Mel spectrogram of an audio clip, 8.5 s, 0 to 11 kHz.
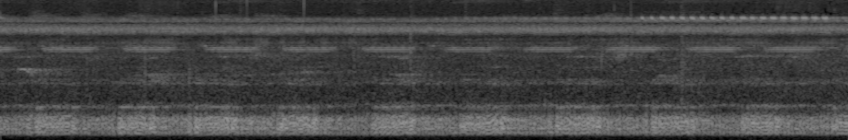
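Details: Purus red howler monkeys (Alouatta puruensis) in the Amazon give a morning chorus starting around 4 am, recorded in 2019. They roar in a deep, rasping chorus that swells and ebbs without pause, calls thought to prevent fights between groups.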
